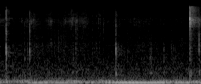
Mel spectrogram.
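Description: Handling of a leather handbag with a few short, light clicks, the loudest near the end, as the metal hook of its detachable chain strap is worked at the bag's D-ring.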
